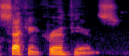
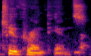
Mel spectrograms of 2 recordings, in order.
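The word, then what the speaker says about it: 2 Corinthians: kind of like dude it's called it's called second corinthians not two corinthians right it's not like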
